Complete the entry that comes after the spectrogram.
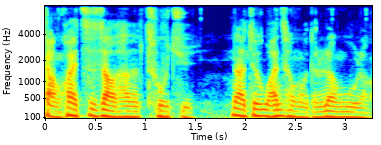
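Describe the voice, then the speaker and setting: A man's fairly low, somewhat breathy voice with a dark, mellow tone, ordinary pitch variation, and a moderate pace. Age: 30s. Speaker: baseball pitcher and bank employee. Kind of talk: casual interview.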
